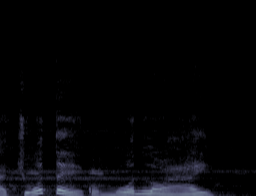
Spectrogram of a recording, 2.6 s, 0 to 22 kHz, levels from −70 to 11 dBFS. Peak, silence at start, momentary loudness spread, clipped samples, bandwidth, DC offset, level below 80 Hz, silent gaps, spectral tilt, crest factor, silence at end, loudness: -18 dBFS; 0 s; 6 LU; under 0.1%; 16 kHz; under 0.1%; -72 dBFS; none; -5 dB/octave; 16 dB; 0.4 s; -33 LUFS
